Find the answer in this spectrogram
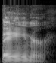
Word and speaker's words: Boehner: It is pronounced Boehner.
